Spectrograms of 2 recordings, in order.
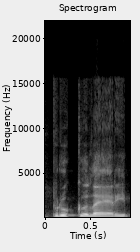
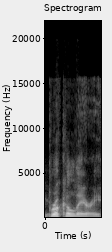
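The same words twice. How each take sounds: First: The name is said with Italian pronunciation. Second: The name is said with American pronunciation. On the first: This is the original Italian way. "if you want to say it Italian wise" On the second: This is how the family says it. "but we just say"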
